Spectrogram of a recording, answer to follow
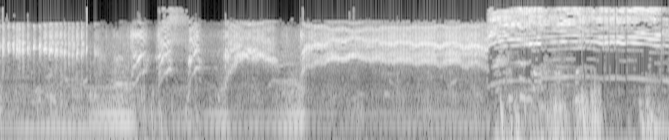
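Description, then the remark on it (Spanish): Bottlenose dolphin vocalizations: rising and falling high whistles and squeaks overlapping one another, then a dense, raspy burst of rapid clicks and buzzing pulses, loud, with no talking. “¿Verdad que es difícil saber si son delfines o una ejecutiva del PSOE, por ejemplo?”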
